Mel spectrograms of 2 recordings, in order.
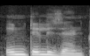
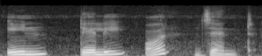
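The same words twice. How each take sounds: First: Said in the usual way. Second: "इन, tele और gent" broken into separate parts with pauses; split into syllables. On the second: Shown as a demonstration. Teacher dividing intelligent into three syllables, spaced out. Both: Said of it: "तीन syllable में यदि आप बांटेंगे".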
